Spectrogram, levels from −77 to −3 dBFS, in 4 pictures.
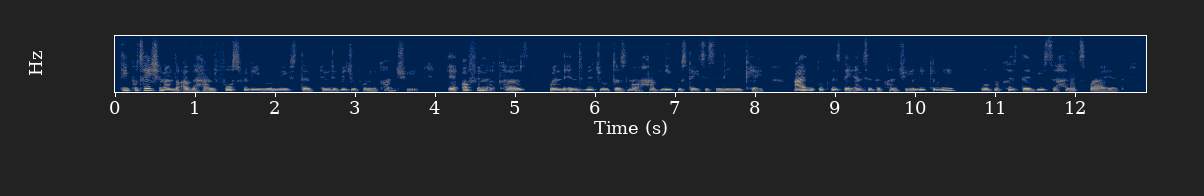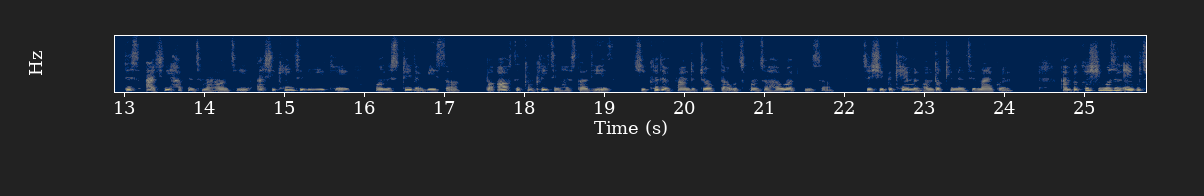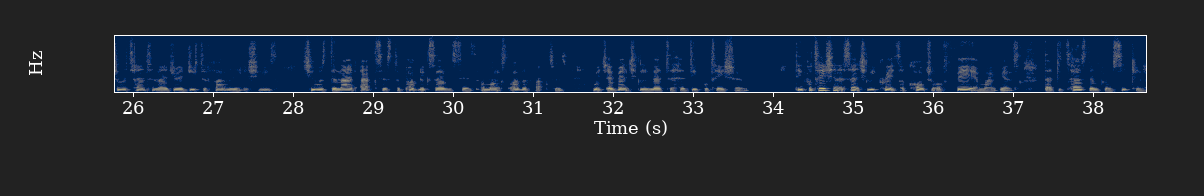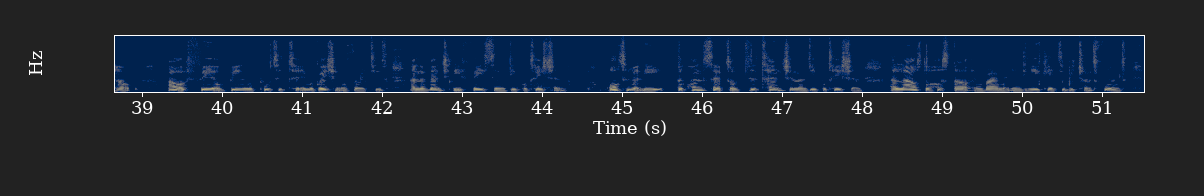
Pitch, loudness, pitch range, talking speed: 180 Hz, -34 LUFS, 170-195 Hz, 175 wpm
